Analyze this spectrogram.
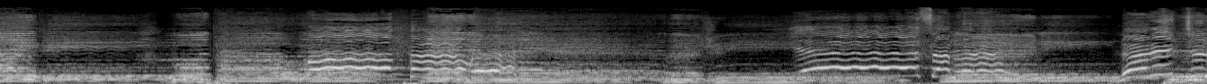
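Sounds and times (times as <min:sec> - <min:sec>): group singing gospel in harmony: 0:00.0 - 0:12.0.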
